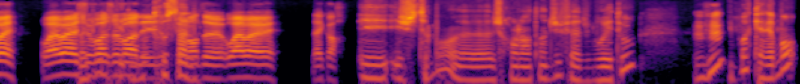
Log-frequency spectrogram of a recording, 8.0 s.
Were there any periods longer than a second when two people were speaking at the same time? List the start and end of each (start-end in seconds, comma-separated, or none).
0.8-2.0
